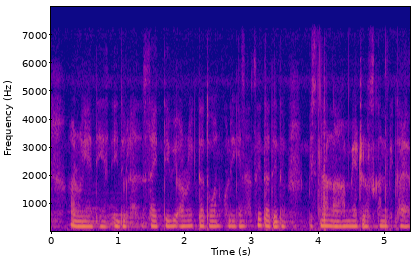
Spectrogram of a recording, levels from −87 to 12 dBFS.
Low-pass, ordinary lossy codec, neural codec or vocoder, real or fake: 7.2 kHz; none; none; real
